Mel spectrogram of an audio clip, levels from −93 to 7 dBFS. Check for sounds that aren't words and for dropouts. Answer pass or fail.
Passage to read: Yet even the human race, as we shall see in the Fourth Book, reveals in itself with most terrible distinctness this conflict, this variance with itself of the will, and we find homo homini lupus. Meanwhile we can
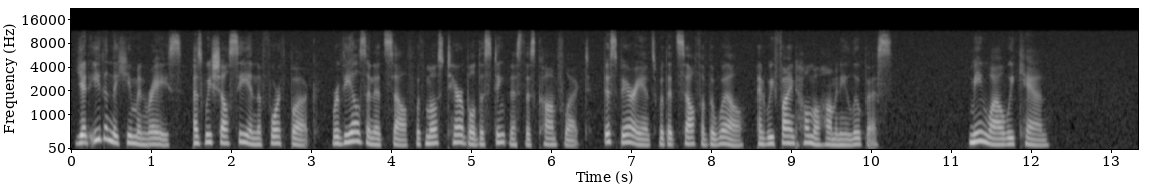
pass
